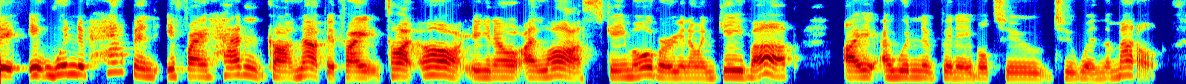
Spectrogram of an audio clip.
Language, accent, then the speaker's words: English; San Diego, California, United States; moved away; I grew up in San Diego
